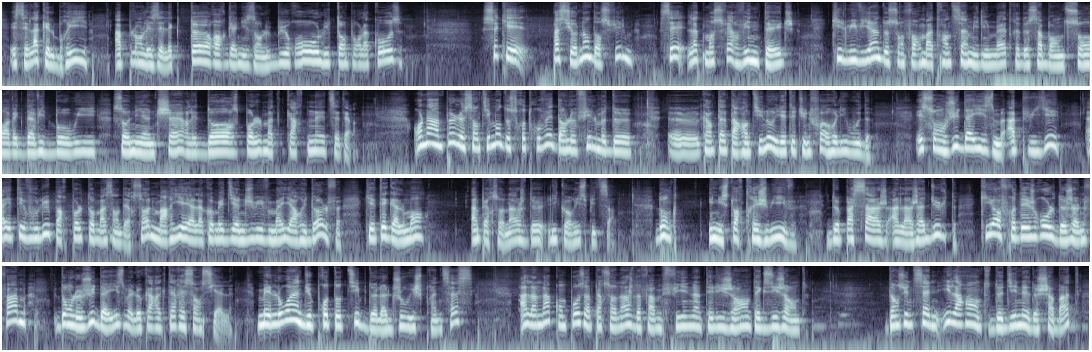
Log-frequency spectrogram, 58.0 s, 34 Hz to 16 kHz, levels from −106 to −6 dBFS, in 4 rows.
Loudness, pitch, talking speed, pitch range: -20 LUFS, 185 Hz, 150 wpm, 170-220 Hz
